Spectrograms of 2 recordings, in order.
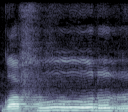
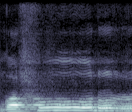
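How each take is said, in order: The two takes are said the same way.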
